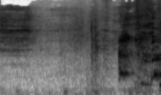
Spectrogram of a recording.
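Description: Young women's voices breaking into high-pitched laughing and squealing about one and a half seconds in, after a short hiss-like burst at the start.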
